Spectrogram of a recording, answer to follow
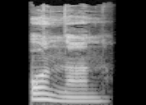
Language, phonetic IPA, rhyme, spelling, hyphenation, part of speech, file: Hungarian, [ˈonːɒn], -ɒn, onnan, on‧nan, adverb, Hu-onnan.ogg
- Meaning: from there, from that place, thence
